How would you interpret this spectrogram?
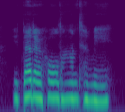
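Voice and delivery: plain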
